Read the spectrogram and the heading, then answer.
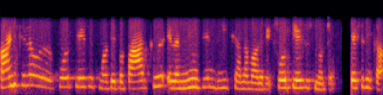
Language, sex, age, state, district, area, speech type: Tamil, female, 30-45, Tamil Nadu, Viluppuram, rural, conversation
